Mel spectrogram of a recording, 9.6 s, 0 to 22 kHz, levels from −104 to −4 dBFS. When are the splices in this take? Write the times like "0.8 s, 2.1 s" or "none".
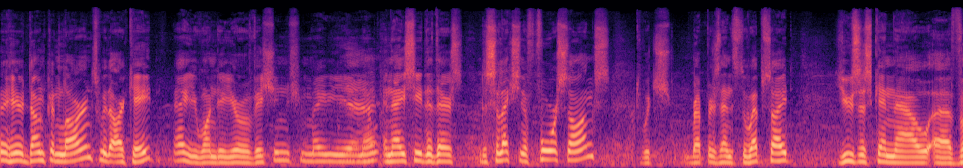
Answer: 3.8 s, 6.3 s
